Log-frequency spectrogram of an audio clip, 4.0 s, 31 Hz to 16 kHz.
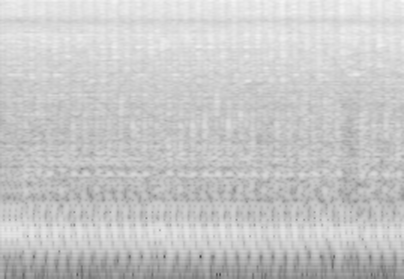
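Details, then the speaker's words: Custom-built 6x4 garden tractor/riding mower, sat since last year, battery not charged: steady low thumping about three beats a second, evenly spaced and sluggish, never catching; slow cranking, flat battery. "let's see if this even uh wants to fire up here or turn over would here that the battery is not charged let's see if it'll turn over"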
